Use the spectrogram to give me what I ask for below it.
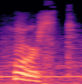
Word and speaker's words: Horst: Horst. – Horst. – H-O-R-S-T. – H-O-R-S-T, Horst.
